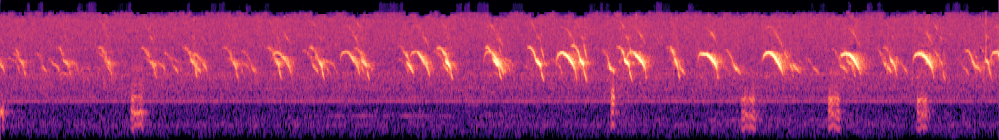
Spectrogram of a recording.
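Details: Cute baby chicks chirping as they eat: high peeps become louder and clearer toward the end, each a bright arched note about twice per second, with occasional low taps.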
